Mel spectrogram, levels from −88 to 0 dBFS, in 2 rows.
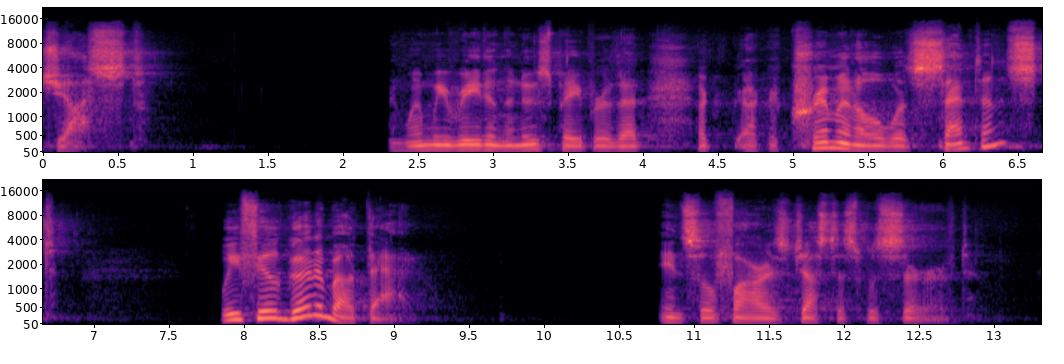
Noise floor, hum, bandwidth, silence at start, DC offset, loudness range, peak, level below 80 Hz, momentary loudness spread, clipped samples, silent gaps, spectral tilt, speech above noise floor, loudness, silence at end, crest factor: -84 dBFS; none; 16 kHz; 0 s; under 0.1%; 6 LU; -8 dBFS; -78 dBFS; 14 LU; under 0.1%; none; -2.5 dB/octave; 55 dB; -27 LUFS; 0.45 s; 22 dB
